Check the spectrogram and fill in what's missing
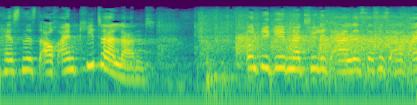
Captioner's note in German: Beifall SPD und CDU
